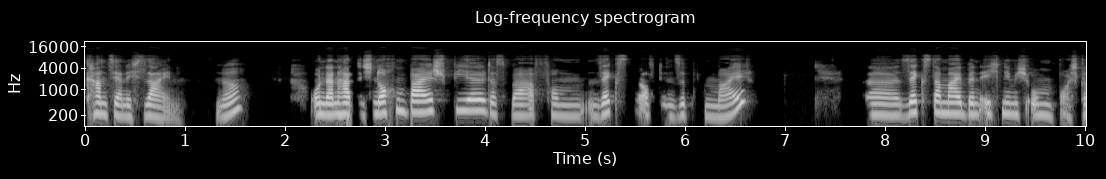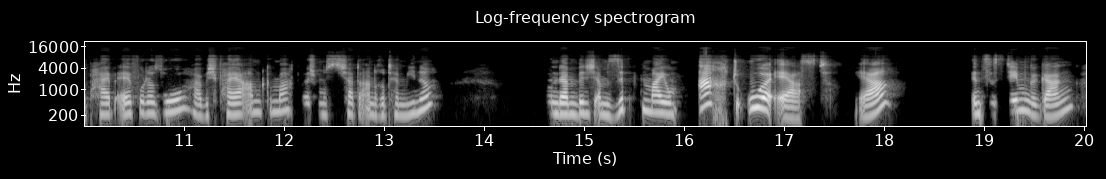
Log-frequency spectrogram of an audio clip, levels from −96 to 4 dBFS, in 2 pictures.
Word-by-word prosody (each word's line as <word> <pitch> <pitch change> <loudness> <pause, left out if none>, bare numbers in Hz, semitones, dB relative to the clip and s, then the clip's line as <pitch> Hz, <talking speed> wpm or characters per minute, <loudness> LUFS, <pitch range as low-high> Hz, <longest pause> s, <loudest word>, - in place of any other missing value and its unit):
kann's 215 -2 -2
ja 205 - 0
nicht 185 -1 -8
sein, 185 -3 -4 0.3
ne? 235 +11 -5 0.7
Und 210 0 -1
dann 205 +1 +3
hatte 215 0 +3
ich 205 +1 -4
noch 225 +3 +1
'n 260 -3 -5
Beispiel, 265 +2 +1
das 220 -3 -10
war 195 0 -4
vom 190 -1 -11
6. 220 +5 -6
auf 205 - -4
den 190 -2 -14
7. 195 0 -12
Mai. 180 +5 -2 1.3
Äh, 200 -2 -5
6. 235 +3 -1
Mai 225 -1 +1
bin 215 -1 -5
ich 220 +1 -7
nämlich 215 -2 -7
um, 200 -2 -7
boah, - - -11
ich - - -9
glaube, 200 - -11
10:30 215 +1 -1
oder 225 -1 -2
so, 250 +7 -1
habe 195 -3 -6
ich - - -2
Feierabend 215 +3 -1
gemacht, 260 +2 -5
weil 215 - -9
ich - - -8
musste 210 -1 -6
ich - - -3
hatte 215 - -4
andere 200 -1 -5
Termine. 215 - -2 1.1
Und 225 -1 -2
dann 215 -1 +6
bin 230 - +3
ich 215 - 0
am 210 - -1
7. 275 +7 -4
Mai 240 -2 +5
um 220 - -2 0.2
8:00 380 -6 +8
erst, - - +1 0.2
ja, - - +7 0.9
ins - - -2
System 275 -11 0
gegangen. 200 - +1
215 Hz, 175 wpm, -22 LUFS, 200-245 Hz, 1.3 s, 8:00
